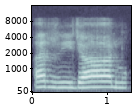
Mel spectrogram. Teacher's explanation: الرجال میں را مرقق پڑھی جائے گی، تشدید والی ہے، کسرہ والی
